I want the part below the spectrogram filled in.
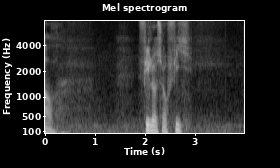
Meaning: philosophy
- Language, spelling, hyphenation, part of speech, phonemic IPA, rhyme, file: Dutch, filosofie, fi‧lo‧so‧fie, noun, /ˌfi.loː.soːˈfi/, -i, Nl-filosofie.ogg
